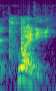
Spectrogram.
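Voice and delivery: "pwetty" with w for r; says w for r. Shown as a demonstration. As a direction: say "pwetty" like Elmer Fudd. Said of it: "Not pretty, pwetty".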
